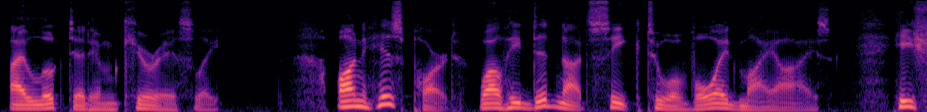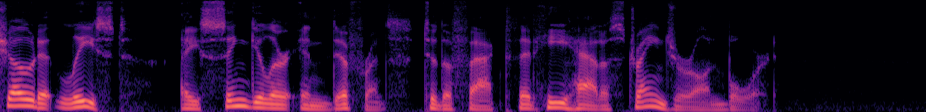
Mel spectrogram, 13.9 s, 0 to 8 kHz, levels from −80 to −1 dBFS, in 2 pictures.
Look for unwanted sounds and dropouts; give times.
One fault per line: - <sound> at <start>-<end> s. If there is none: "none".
none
